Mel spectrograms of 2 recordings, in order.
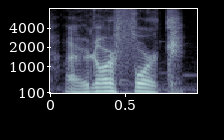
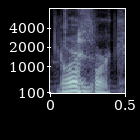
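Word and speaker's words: Norfolk: norfol is just uh Norfork which is just it's just horrendous it's really bad especially the fact that it's spelled with an L but pronounced with an R Norfork I it seems like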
